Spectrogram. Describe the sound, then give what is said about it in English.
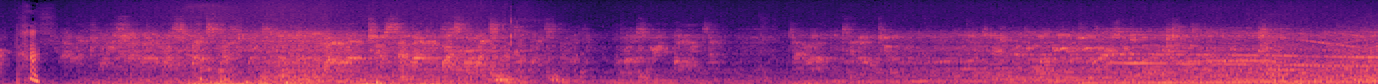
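A fire engine rumbles with a steady, loud engine drone and high tonal wails layered over it, while indistinct voices murmur in the background throughout. “So that engine right there, that is right around the same exact year range as the parade engine.”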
